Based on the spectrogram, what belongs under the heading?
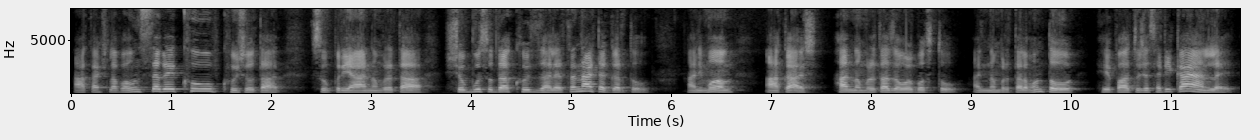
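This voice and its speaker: A man narrating a TV serial episode recap as a lively storyteller. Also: fairly high pitch, normal speed. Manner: lively storyteller voicing the characters.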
